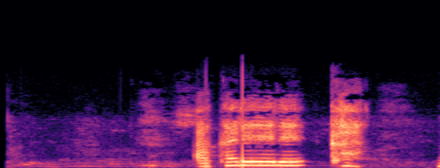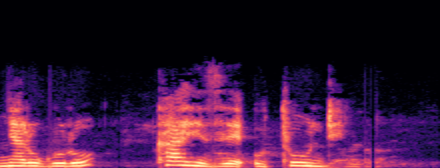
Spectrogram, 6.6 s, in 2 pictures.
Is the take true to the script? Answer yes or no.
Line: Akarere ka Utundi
no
